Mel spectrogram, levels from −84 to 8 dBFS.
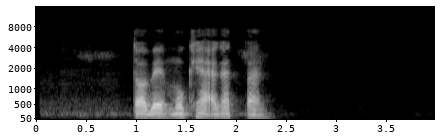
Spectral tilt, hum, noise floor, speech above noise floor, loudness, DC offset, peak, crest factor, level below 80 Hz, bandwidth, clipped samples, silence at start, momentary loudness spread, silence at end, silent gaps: -7.5 dB/octave; none; -85 dBFS; 68 dB; -18 LUFS; under 0.1%; 0 dBFS; 20 dB; -48 dBFS; 7.6 kHz; under 0.1%; 1 s; 13 LU; 1.7 s; none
